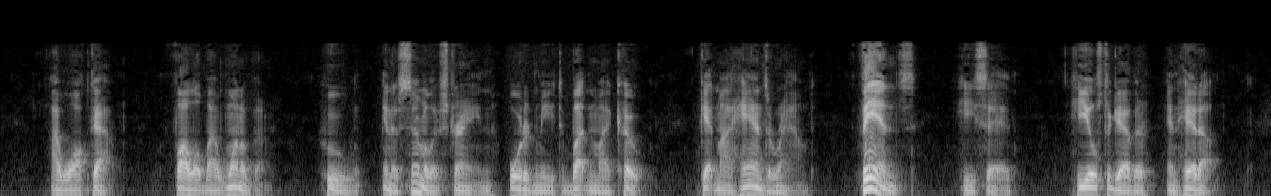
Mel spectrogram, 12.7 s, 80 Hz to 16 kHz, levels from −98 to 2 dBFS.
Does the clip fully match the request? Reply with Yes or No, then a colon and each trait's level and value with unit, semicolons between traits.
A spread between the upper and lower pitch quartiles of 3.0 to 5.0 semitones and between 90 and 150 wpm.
Yes: average, 3.6 semitones; average, 145 wpm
